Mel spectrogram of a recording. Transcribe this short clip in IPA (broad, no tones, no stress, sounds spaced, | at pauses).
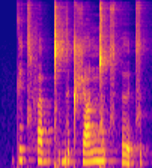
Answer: ʈ i t͡s f a b ǀ ə̤ ɡ ə t ʃ ɑ ŋ͡ǀ u t͡s h ə t͡s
